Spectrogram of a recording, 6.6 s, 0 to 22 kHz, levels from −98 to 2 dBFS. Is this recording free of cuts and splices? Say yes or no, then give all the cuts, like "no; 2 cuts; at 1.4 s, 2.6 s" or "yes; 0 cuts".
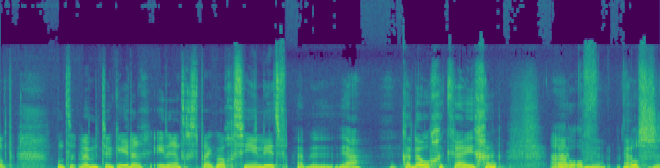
no; 3 cuts; at 2.9 s, 4.0 s, 5.7 s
